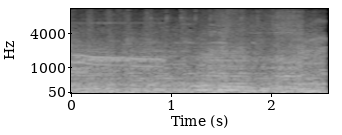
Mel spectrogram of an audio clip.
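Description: A wheezing, strained engine fails to start, churning steadily for a few seconds, with a thin whine riding over a rough, rumbling low end and no one speaking.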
